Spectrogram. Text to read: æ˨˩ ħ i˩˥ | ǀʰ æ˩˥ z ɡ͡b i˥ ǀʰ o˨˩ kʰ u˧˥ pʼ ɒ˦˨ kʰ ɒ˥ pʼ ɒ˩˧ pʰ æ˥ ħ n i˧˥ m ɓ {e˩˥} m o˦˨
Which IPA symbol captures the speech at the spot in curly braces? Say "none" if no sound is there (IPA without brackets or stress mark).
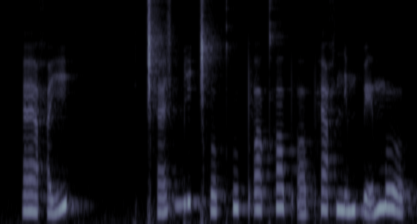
e˩˥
